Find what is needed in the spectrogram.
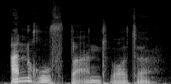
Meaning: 1. answering machine 2. voicemail
- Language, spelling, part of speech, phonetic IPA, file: German, Anrufbeantworter, noun, [ˈanʁuːfbəˌʔantvɔʁtɐ], De-Anrufbeantworter.ogg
